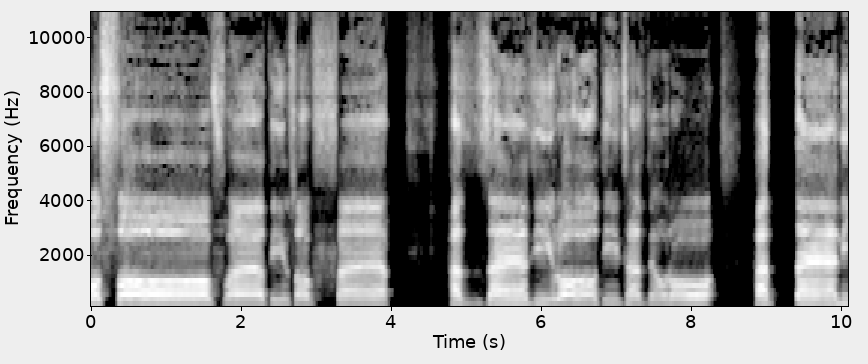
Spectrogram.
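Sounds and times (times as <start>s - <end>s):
man chanting verses: 0.0s - 4.0s, 4.8s - 10.0s.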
